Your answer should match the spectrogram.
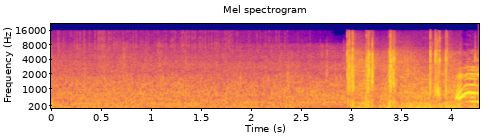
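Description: Steady hiss of wind and sea on open water. About three seconds in it cuts abruptly to a louder outdoor scene with several sharp knocks.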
